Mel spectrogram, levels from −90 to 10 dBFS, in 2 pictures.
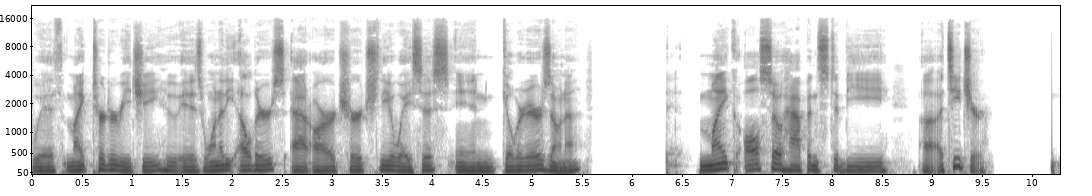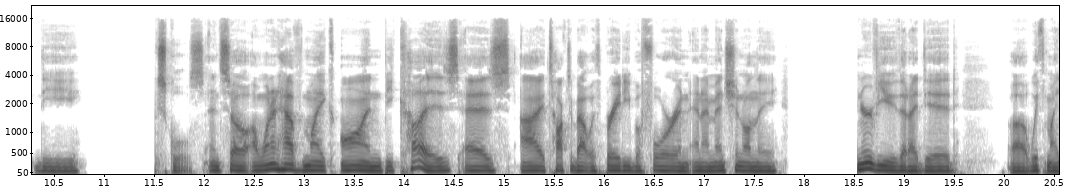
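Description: Speech lurches in abruptly without its opening sounds at 5.99, 9.84, 11.14 and 18.16 s, a clipped start after a pause: each time about 0.35 to 0.38 s is swallowed while the output device wakes from sleep after a gap of 0.3 to 0.47 s.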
